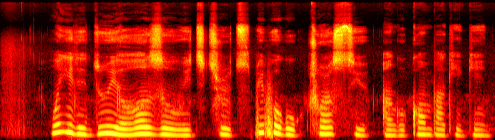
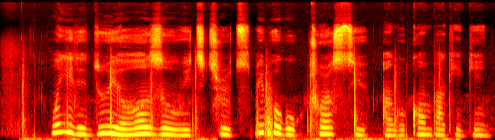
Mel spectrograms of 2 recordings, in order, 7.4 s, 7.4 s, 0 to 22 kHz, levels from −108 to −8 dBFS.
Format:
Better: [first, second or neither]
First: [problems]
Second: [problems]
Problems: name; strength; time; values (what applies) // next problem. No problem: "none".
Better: first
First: none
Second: background sound (Walk, footsteps); 17 dB below the speech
